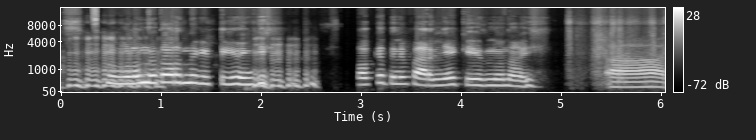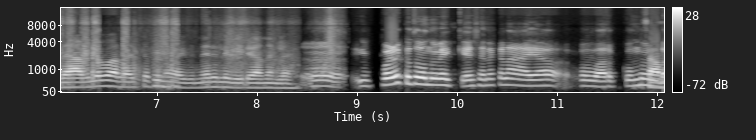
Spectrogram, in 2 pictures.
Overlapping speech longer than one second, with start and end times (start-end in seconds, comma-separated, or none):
none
